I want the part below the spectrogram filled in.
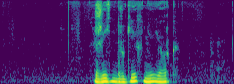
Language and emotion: Russian, neutral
